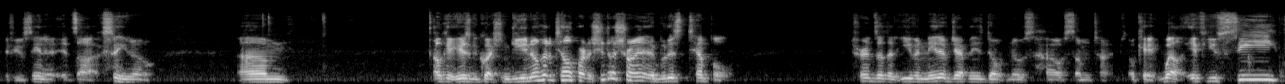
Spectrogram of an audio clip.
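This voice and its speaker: A man's voice: mid-range voice, fairly bright tone, low-quality recording. A man in his forties hosting a casual live stream Q&A, rambling with many hesitations and restarts. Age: 40s.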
